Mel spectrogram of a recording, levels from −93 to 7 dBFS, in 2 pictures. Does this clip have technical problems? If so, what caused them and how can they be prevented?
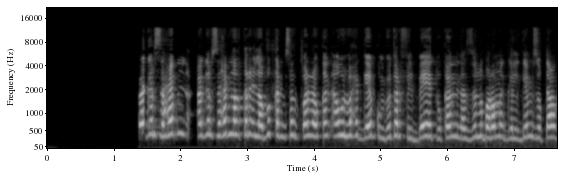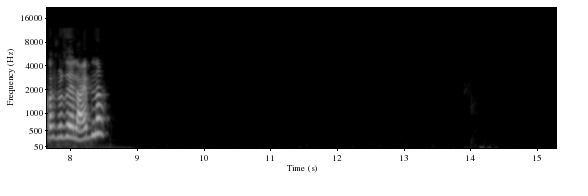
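Yes. Compressed frames skipped: whole 23.2 ms codec frames were missing from the file or rejected by the decoder as damaged, so the speech jumps forward. The jumps are about 50 ms at 3.69 s and about 100 ms at 4.90–4.92 s, 6.13 s and 7.39–7.41 s, and each join sounds like a brief smeared blip. Storing and transferring the file over an error-checked path, with an integrity check before decoding, would prevent these gaps.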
